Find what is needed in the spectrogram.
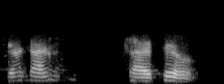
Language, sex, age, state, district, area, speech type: Hindi, male, 60+, Uttar Pradesh, Lucknow, rural, conversation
